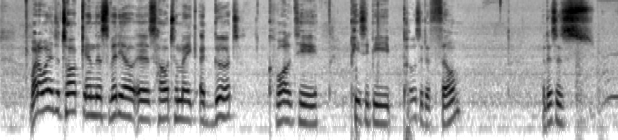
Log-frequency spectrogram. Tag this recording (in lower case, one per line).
speech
